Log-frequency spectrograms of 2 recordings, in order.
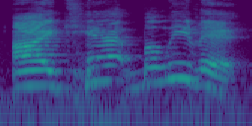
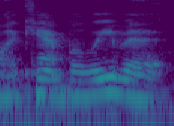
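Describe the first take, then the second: First: Said happily, with the voice rising at the end. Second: Said sadly, with the voice going down. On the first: The speaker is excited by the news. "in a happy way. Your voice goes up at the end because you're excited" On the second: The speaker is upset by the news. "in a sad way"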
